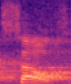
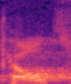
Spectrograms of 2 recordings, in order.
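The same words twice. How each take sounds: First: The word begins with a soft S sound. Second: The word begins with a hard K sound.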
